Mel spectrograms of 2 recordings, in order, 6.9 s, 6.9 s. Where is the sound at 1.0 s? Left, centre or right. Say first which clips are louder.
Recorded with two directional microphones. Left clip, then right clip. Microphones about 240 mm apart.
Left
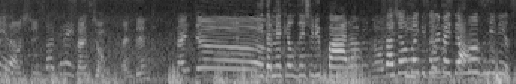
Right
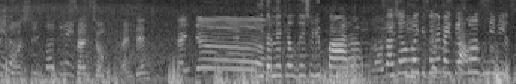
Right 5 dB; centre.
